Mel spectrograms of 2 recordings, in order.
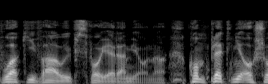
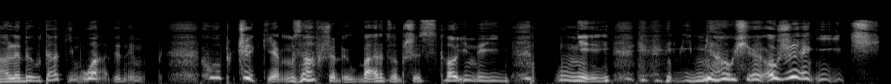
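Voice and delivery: higher, tearful, broken phrases; sobbing mother; 9 semitones higher than usual. A narrator's reading. Mother sobbing over her scarred son, tearful and high. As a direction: weep over what he has lost. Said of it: "Zaczęła szlochać".

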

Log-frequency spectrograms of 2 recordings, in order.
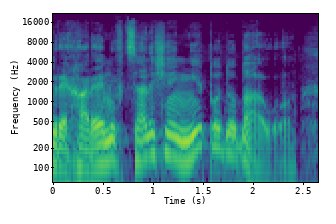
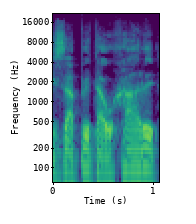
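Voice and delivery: ordinary delivery

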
